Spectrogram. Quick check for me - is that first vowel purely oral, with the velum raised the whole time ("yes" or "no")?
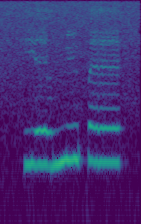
yes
